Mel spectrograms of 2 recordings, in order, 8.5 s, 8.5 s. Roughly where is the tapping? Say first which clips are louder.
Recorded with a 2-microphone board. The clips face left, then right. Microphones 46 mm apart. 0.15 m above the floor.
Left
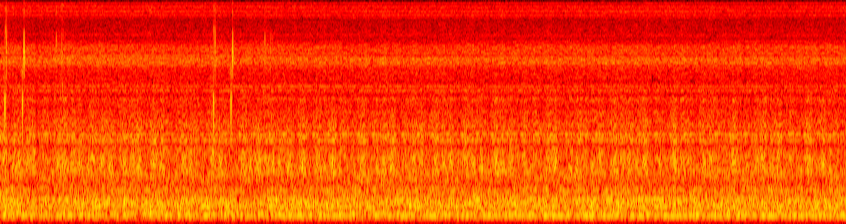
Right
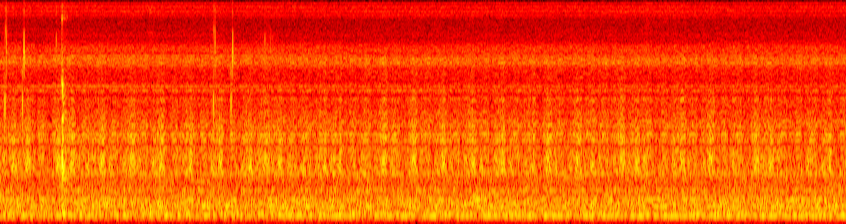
Right 13 dB; right.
